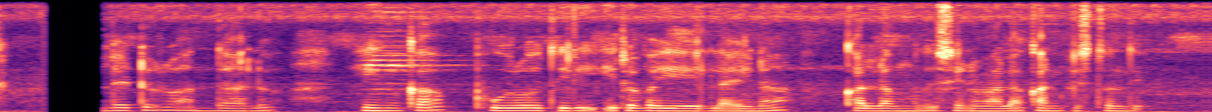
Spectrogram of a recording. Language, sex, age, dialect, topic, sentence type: Telugu, female, 46-50, Utterandhra, agriculture, statement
